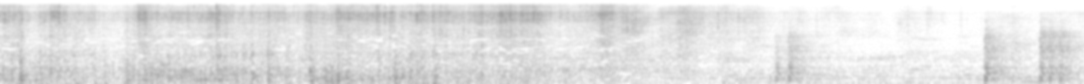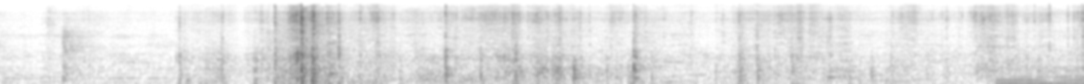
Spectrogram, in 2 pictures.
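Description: Cardboard trading-card blaster boxes and foil card packs handled by gloved hands, rustling and crinkling unevenly, with a sharp knock about seven seconds in.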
